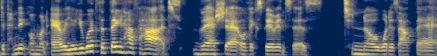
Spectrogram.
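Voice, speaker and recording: A British accent with lively intonation at a moderate pace, on a very clean recording with a silent background. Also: woman. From Luxembourg. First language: Luxembourgish. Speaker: business coach. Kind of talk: interview.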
